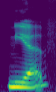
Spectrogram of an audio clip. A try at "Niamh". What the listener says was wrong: There's not a V in that name. Niamh.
